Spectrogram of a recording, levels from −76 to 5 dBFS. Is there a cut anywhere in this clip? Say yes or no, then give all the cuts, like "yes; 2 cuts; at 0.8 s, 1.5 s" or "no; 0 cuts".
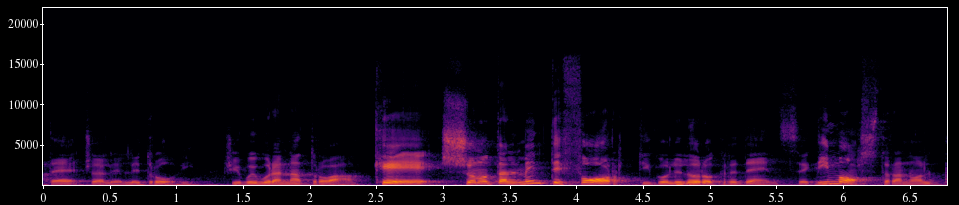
yes; 3 cuts; at 1.3 s, 2.4 s, 5.8 s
